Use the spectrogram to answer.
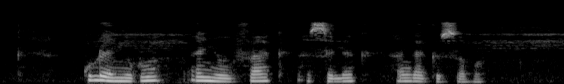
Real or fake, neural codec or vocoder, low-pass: real; none; 7.2 kHz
